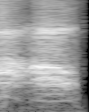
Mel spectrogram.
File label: "uh oh", cartoon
